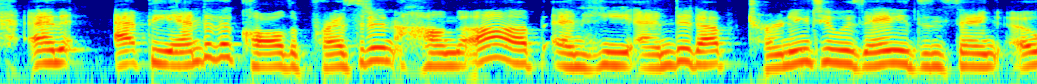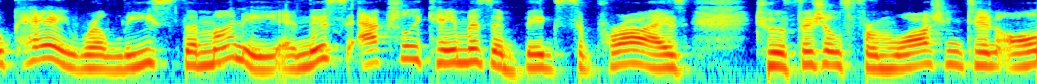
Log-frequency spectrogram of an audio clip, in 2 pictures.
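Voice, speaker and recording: An ordinary speaking voice from a woman, fairly high-pitched, fairly quick, with ordinary pitch variation. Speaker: news correspondent. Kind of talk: news report.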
